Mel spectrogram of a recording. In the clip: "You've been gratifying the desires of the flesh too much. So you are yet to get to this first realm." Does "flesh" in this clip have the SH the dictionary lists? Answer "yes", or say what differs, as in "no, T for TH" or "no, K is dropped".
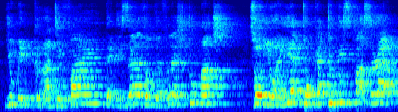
yes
